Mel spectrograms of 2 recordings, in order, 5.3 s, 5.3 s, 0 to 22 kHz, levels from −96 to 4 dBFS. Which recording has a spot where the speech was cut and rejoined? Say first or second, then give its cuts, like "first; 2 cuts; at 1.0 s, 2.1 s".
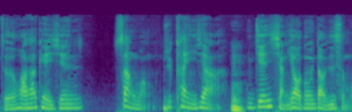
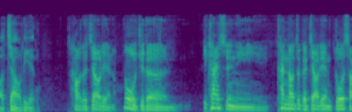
second; 1 cut; at 1.7 s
